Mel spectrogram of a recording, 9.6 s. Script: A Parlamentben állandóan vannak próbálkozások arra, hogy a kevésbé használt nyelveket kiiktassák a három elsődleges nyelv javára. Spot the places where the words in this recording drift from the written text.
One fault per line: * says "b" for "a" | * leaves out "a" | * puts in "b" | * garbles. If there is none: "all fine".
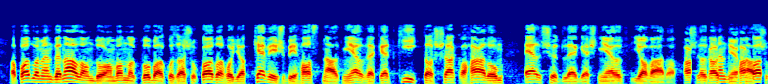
* garbles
